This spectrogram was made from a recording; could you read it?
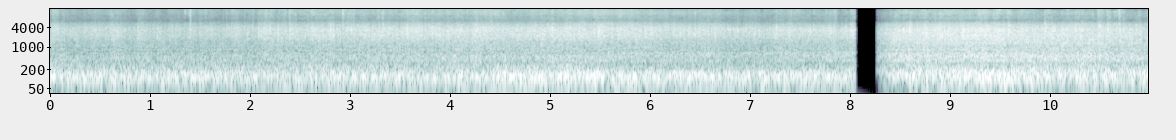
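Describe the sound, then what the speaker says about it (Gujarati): Heavy monsoon rain in Mehsana, Gujarat, pours in a steady, dense roar, with wind buffeting the microphone; the downpour breaks off for an instant, then resumes just as loud. "વરસાદ જબરજસ્ત પડે છે"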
